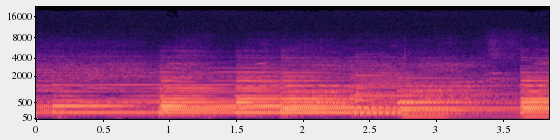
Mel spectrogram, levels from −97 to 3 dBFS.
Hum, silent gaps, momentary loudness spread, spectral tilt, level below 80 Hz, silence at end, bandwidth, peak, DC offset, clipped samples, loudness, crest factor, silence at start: none; none; 8 LU; -8 dB/octave; -64 dBFS; 0 s; 8.8 kHz; -8 dBFS; under 0.1%; under 0.1%; -22 LUFS; 14 dB; 0 s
